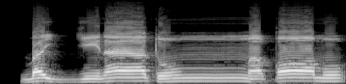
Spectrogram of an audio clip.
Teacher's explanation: میم مشدد ہے، غنہ کریں گے، آواز ناک میں چھپائیں گے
